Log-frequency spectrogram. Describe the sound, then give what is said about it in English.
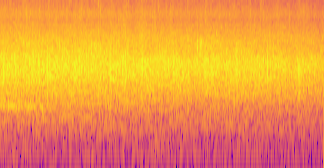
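A large crowd claps steadily and loudly for God at a religious gathering, a dense, continuous wash of many hands that holds at an even level throughout, with no voices standing out. “Oh, you want to clap? Let's give the Lord a big clap.”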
